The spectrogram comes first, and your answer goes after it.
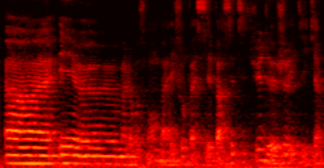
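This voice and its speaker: Animated woman in her thirties, distant echoey mic. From Netherlands. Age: 30s. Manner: animated, laughs often, talks fast in bursts. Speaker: startup founder, podcast guest. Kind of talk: casual interview storytelling. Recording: echoey room, distant from the mic, faint rumble.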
